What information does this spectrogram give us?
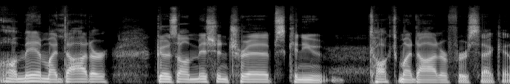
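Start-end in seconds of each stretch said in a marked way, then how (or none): none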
